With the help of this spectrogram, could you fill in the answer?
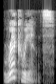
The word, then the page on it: recreance: British English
